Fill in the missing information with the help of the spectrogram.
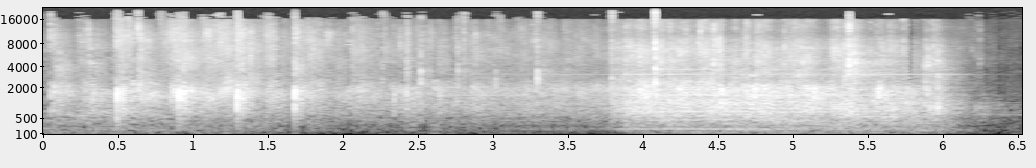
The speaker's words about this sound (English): That was for the let's eat part, I assume. That was the kiddish applause.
